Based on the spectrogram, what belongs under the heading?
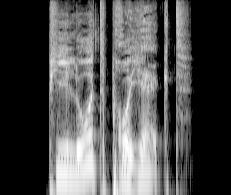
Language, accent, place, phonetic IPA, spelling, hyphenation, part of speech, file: German, Germany, Berlin, [piˈloːtpʁoˌjɛkt], Pilotprojekt, Pi‧lot‧pro‧jekt, noun, De-Pilotprojekt.ogg
- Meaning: pilot project or experiment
